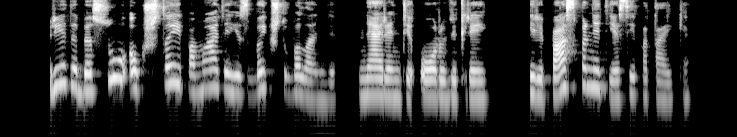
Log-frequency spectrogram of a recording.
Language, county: Lithuanian, Vilnius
